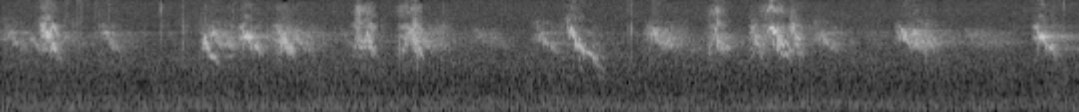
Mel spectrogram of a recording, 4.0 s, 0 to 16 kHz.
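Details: Young sparrow in June 2019 giving soft, high, descending chirps in loose pairs and triplets, fairly quiet against a light background hiss.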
